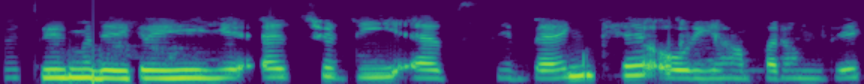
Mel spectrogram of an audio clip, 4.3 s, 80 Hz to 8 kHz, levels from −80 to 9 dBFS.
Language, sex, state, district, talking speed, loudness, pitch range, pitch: Hindi, female, Uttar Pradesh, Jyotiba Phule Nagar, 210 wpm, -13 LUFS, 235-260 Hz, 245 Hz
